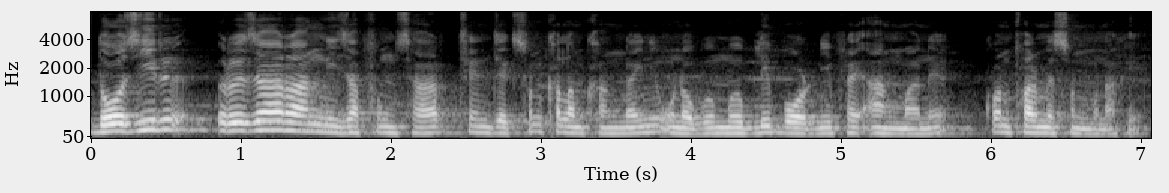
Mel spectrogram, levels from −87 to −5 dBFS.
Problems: constant background noise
